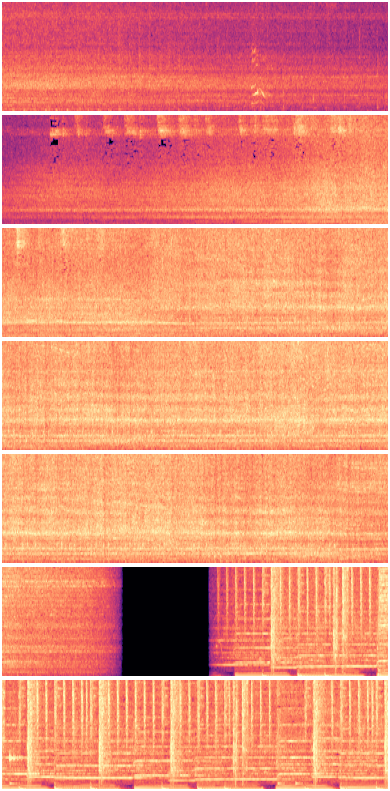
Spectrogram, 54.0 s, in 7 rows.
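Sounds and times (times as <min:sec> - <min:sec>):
train wheels rolling on rails: 0:00.0 - 0:40.8
train whine: 0:00.0 - 0:41.0, 0:42.8 - 0:54.0.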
